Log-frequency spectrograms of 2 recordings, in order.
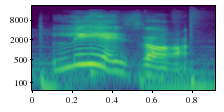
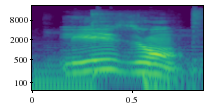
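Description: First: It is said with an English pronunciation. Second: It is said with a French pronunciation. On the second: "In French"

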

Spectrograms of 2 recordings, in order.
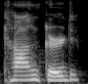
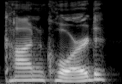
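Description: First: The second syllable is reduced, like 'kerd'. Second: The second syllable is said fully, like 'cord'. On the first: The speaker calls it right. "but it is Concord" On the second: The speaker calls it wrong. "like the infamous supersonic jet"

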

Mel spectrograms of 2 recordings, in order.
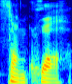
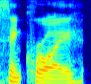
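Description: First: The name is said with a fancy French accent. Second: The name is said with an American accent. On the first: This is how she would say it herself. "in like a very fancy accent" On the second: This is how it is said in America. "probably called Monet Saint-Croix in America"

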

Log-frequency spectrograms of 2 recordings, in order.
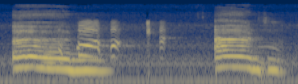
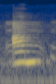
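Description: First: The vowel is a plain open ah. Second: The vowel is short, said with smiling lips. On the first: The speaker calls it wrong. "not an" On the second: The speaker calls it right. "say it with a smile on your face"

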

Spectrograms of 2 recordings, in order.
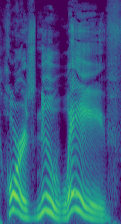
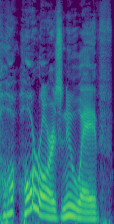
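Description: First: The first word is slurred and sounds like whores. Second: The first word is clearly enunciated as horrors. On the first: The speaker calls it wrong. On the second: The speaker calls it right. "Thank you for enunciating"

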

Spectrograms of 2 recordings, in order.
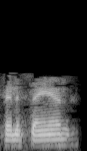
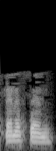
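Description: First: The name is said slowly with every syllable enunciated. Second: The name is said quickly with the ending reduced. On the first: It is an introduction to someone new. "I'll over enunciate it the first time" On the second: It is the everyday way of saying it. "I just say Finneson, and I say it real fast"

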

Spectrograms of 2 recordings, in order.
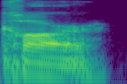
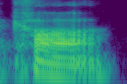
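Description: First: The final R sound is pronounced. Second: The final R sound is dropped. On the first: "instead of car" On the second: "they don't often say the R. They say ka"

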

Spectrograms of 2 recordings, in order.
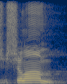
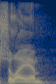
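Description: First: The word has a native Hebrew pronunciation. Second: The word has a Southern American pronunciation. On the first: The speaker calls it right. "the correct Hebrew pronunciation is shalom" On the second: The speaker calls it wrong. "we're from the South, so we call it shalom"

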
